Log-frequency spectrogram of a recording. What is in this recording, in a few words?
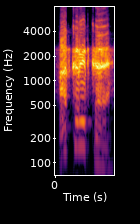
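Speech Sound Russian; Common Player Callsign Otkrytka; DCS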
